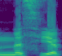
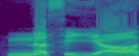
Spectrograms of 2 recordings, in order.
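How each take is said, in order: First: The final vowel is cut short. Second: The final vowel is held long. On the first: One person forgot. The speaker calls it wrong. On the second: Two people forgot. The speaker calls it right.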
